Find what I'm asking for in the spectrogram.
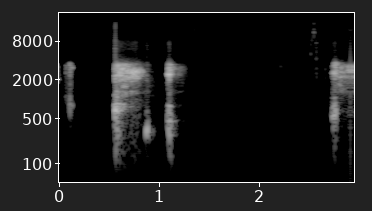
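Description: A person coughs in short, harsh bursts: a couple of loud hacking coughs, a pause, then another cough starting. No talking, just raspy, breathy coughing.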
